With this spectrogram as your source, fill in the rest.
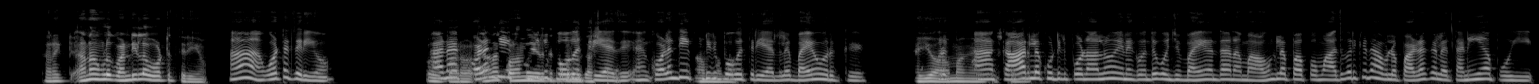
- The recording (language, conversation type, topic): Tamil, podcast, பணிக்கு இடம் மாறினால் உங்கள் குடும்ப வாழ்க்கையுடன் சமநிலையை எப்படி காக்கிறீர்கள்?
- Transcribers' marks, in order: tapping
